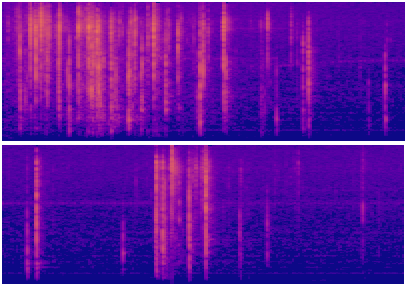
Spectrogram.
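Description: Plastic bag of frozen cauliflower crinkling as it is handled and turned: a dense run of crackles for the first three seconds, then scattered crackles with a short burst about five and a half seconds in.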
